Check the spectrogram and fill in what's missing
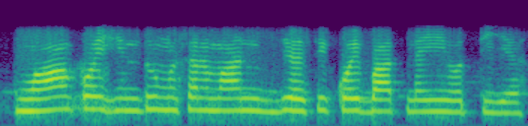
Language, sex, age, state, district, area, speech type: Urdu, female, 30-45, Bihar, Supaul, urban, conversation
